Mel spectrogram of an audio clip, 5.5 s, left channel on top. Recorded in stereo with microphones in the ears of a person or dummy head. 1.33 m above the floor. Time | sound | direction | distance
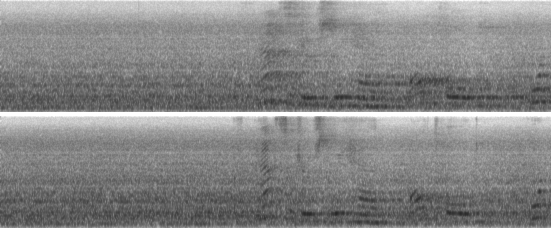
2.3 | a woman speaking | 75° right (ahead or behind) | 1.9 m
